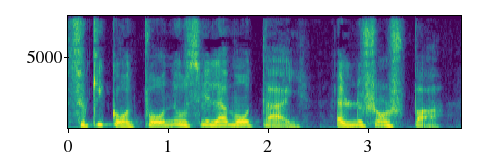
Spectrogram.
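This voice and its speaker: A put-on character voice holds very even loudness, the sound dry and close with no echo. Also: man, extremely high pitch for a man, moderate pace. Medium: read story. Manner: dry, pedantic.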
